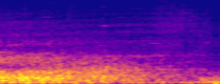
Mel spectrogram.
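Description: Cinematic logo-intro soundtrack ending in a dense, noisy hit that is loudest at the start and fades away over two seconds.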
